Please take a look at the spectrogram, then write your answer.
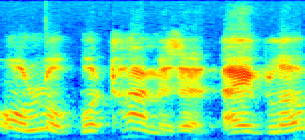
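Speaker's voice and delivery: high put-on South African accent. Retelling how a man talked, in a south african accent. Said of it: "like a South African".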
